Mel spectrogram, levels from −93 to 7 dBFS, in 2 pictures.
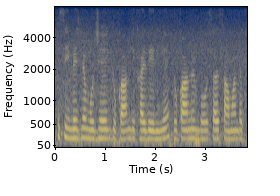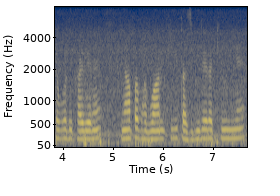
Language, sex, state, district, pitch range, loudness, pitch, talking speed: Hindi, female, Bihar, Bhagalpur, 180-195 Hz, -17 LUFS, 190 Hz, 225 wpm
